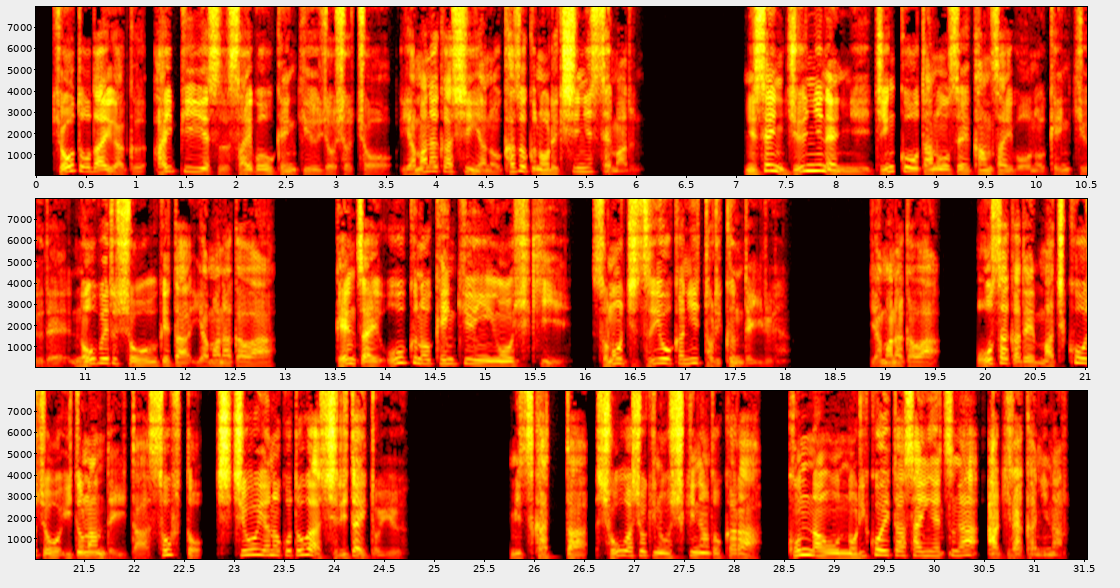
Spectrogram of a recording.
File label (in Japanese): 人物紹介ナレ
